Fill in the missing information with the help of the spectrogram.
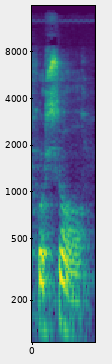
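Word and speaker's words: חָסָה: The word trust here in both cases is the Hebrew word C-H-A-C-A-H, pronounced chosor.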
